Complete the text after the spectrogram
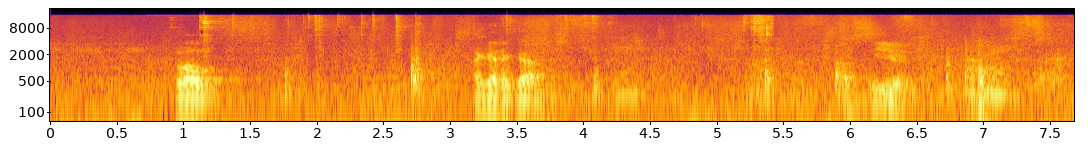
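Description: A young woman speaks softly and close by, in short phrases.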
